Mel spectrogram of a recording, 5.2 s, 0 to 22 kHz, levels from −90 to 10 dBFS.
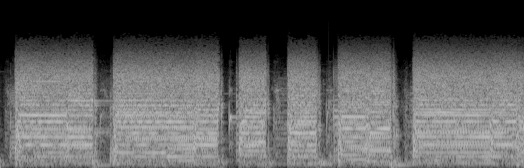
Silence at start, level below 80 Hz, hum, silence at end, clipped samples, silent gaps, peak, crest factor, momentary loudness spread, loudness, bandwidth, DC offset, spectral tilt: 0.05 s; -46 dBFS; none; 0 s; under 0.1%; none; -6 dBFS; 8 dB; 3 LU; -14 LUFS; 9 kHz; under 0.1%; -4 dB/octave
